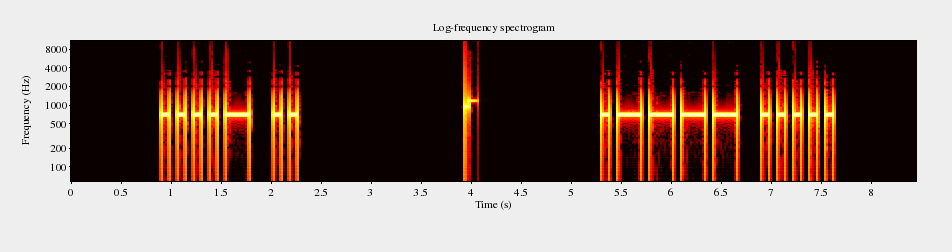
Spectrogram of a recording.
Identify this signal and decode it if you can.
Morse code, heard as a keyed tone, about 15 wpm, 700 Hz. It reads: 4 I 1 5
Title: Two Challenging Letter-Number Combinations 15wpm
